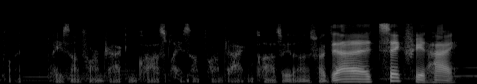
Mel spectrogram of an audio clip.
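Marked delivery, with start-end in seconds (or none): 0.0-3.2 hushed, barely whispered mumbling under breath. Playing a character muttering a plea to herself: muttering under her breath. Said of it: "Just under her breath".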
